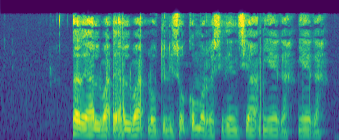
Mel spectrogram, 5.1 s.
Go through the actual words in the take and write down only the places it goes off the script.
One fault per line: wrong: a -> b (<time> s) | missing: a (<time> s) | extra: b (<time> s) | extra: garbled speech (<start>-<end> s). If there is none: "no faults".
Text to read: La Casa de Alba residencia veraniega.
extra: lo utilizó como (2.2 s)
